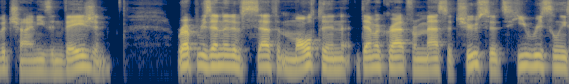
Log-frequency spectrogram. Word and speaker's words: Moulton: So when asked about Moulton's comments, I pronounced his name wrong. Seth Moulton.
